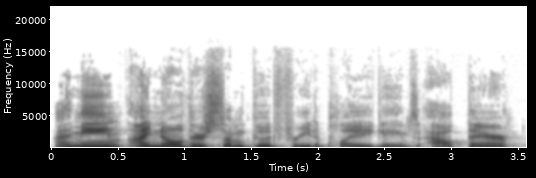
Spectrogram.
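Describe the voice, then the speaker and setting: A hoarse man hosting a gaming podcast, reading news articles aloud and breaking into blunt, profane asides full of fillers. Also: medium pitch, animated, a little slow, faint music behind. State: hoarse from allergies. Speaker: podcast host.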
